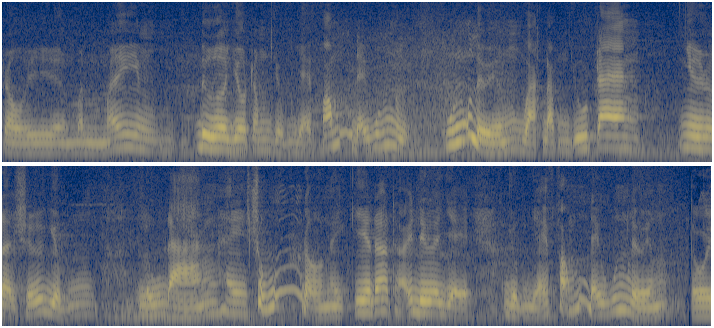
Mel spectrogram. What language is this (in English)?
Vietnamese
